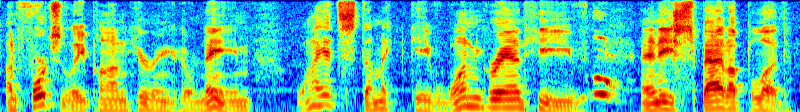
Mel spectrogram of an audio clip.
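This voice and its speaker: Very animated at a moderate pace, this mid-pitched male narrator reads a scripted story in a wry, literary way. The setting is a live radio theatre performance.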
